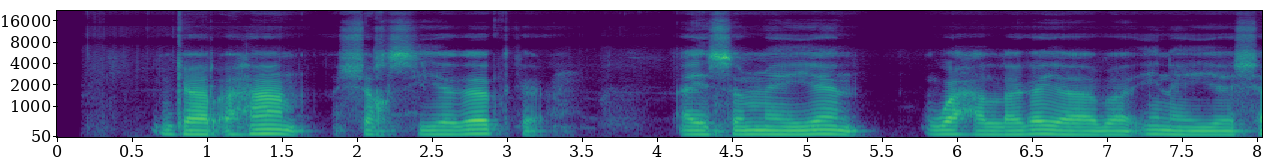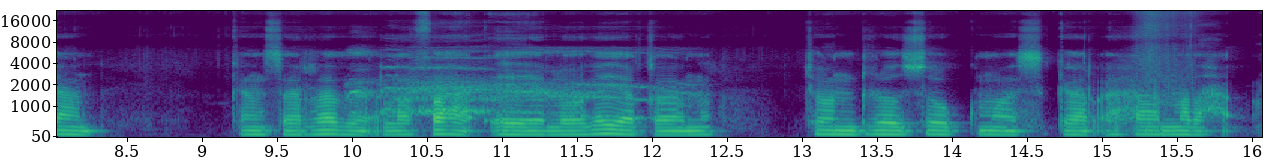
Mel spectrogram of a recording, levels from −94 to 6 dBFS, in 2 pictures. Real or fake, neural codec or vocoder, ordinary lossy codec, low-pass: real; none; none; none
